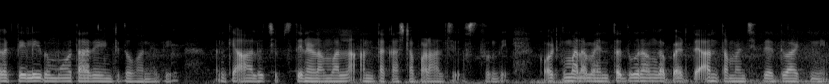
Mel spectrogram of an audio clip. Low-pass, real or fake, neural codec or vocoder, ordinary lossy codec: 7.2 kHz; real; none; none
